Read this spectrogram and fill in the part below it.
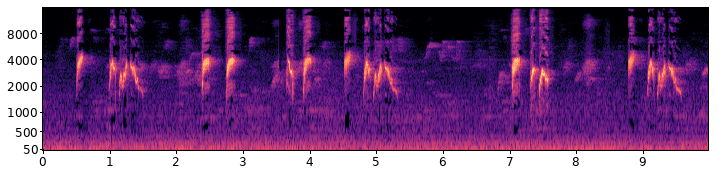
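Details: Female red-whiskered bulbul singing to stimulate males: short clusters of sharp, descending whistled notes repeated every second or so, separated by silent gaps.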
